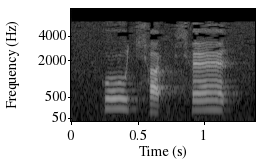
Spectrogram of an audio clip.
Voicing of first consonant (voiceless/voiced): voiceless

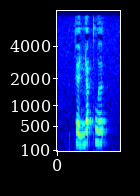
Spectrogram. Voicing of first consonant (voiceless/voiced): voiceless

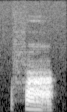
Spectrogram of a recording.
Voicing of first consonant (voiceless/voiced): voiceless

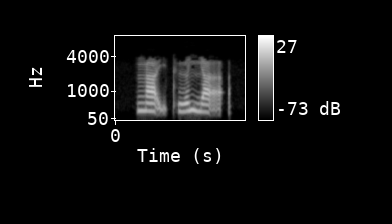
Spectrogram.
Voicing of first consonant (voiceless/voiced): voiced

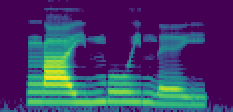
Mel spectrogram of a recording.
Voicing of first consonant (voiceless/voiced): voiced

